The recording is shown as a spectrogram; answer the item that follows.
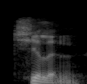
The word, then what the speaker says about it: chillen: Except for when it is an English loan word, like the word chillen, which comes from to chill. It's just always pronounced as a ch.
